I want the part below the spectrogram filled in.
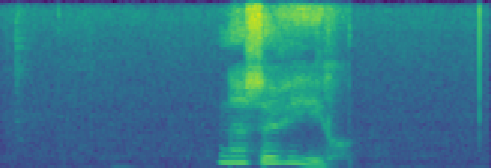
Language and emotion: Russian, sad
